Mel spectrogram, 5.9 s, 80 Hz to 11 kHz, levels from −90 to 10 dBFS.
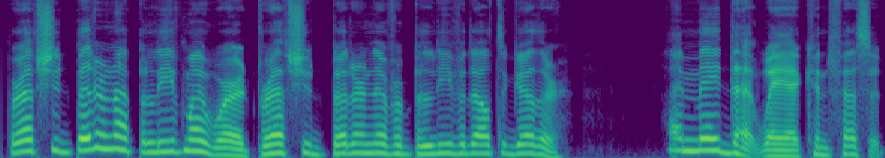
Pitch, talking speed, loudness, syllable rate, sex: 180 Hz, 205 wpm, -17 LUFS, 6.5 syllables/s, male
